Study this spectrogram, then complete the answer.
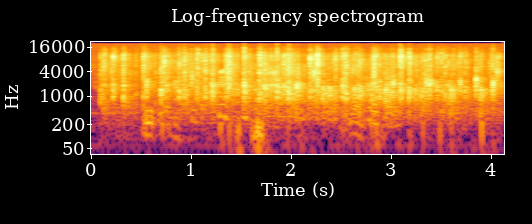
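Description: Audience at a book presentation on health and sustainable human development applauds a speaker, close and fairly loud clapping with distinct individual claps and some voices in the room.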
